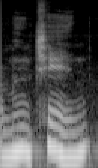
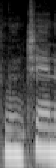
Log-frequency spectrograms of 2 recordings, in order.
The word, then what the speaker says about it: München: Okay, so this is Munich or München, um, based on, I guess München is the German pronunciation, but Munich is pretty much how we pronounce it in the US or whatever.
